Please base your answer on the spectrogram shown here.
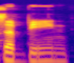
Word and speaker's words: Sabine: had a picture earlier of somebody right it's pronounced Sabine Parish Sabine Parish in Louisiana is under a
